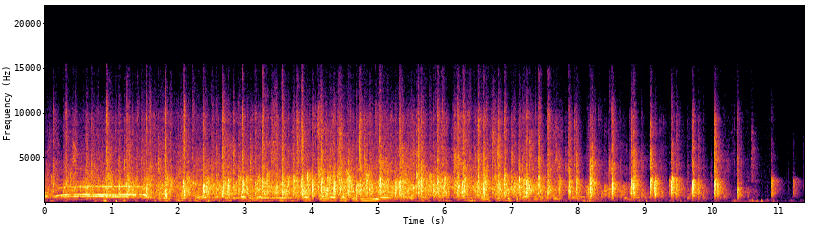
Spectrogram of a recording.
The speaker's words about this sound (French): on accueille, s'il vous plaît, un tonnerre d'applaudissements.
